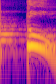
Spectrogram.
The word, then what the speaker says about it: tomb: एंड if unfit for टूम, pronunciation बेटा टूम, TOMB, टूम, B silent, टूम और hers, टूम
